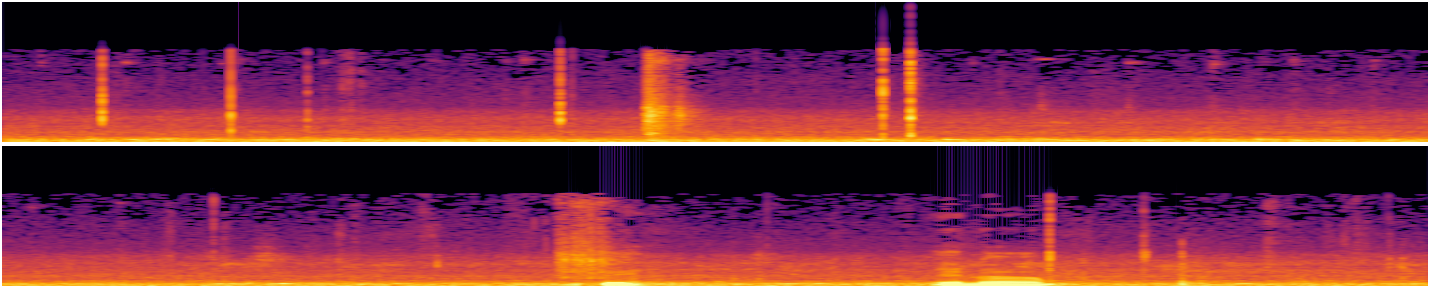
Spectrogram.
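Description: A plastic pry tool clicks and snaps as a phone's back cover is prised open.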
